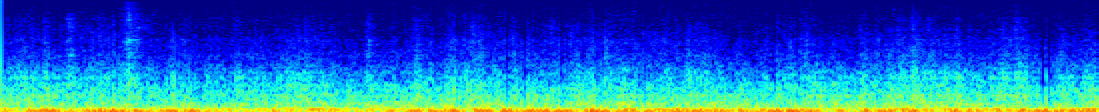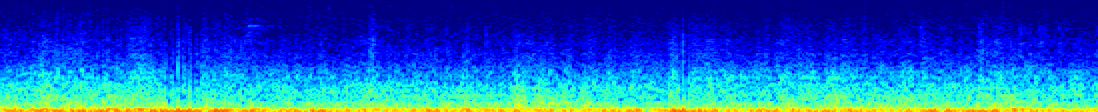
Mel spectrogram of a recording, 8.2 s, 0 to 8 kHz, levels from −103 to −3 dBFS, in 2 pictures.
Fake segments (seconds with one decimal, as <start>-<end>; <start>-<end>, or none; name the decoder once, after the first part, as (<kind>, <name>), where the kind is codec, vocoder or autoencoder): 6.1-7.4 (autoencoder, DAC-VAE)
